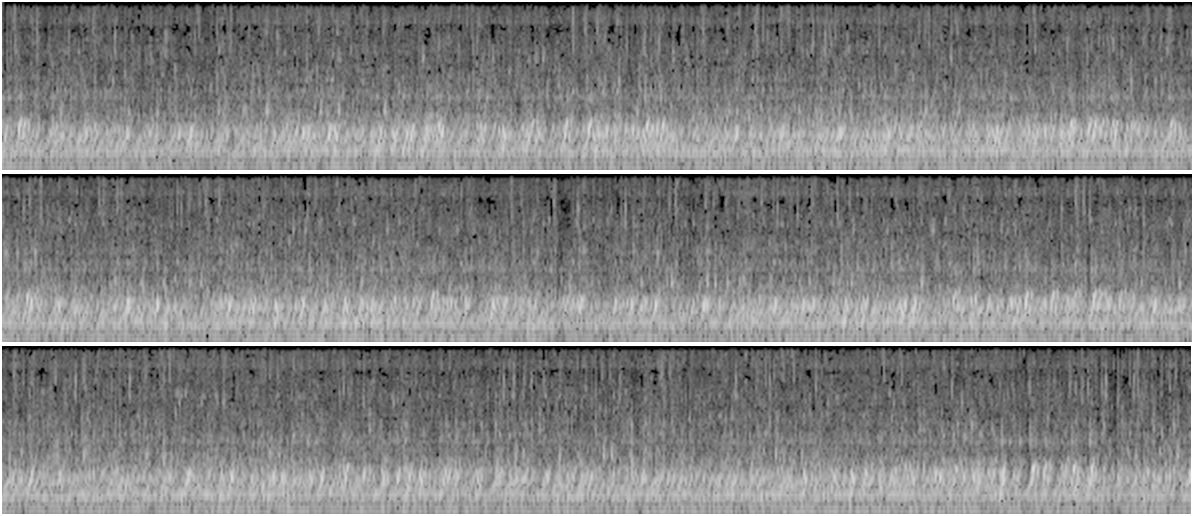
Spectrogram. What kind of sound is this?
A sound of boiling water with a lot of bubbles in it. It all comes from one bubbling sound, and it is properly processed by Atomic Cloud, a granular synthesis program that played the sound with quite long grains and not so fast attack on 'em to make the bubbles melt together in a nice fine texture.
